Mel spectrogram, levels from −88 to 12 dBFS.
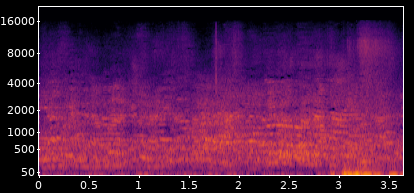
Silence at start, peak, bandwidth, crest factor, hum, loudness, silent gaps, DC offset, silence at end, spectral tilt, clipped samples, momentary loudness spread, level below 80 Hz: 0 s; -10 dBFS; 16.5 kHz; 16 dB; none; -28 LUFS; none; under 0.1%; 0 s; -4 dB/octave; under 0.1%; 5 LU; -42 dBFS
